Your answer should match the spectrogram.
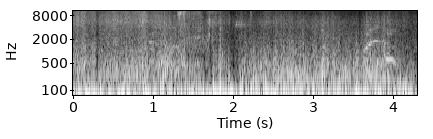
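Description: Strong wind buffeting the camera's microphone: a loud, continuous low rumble.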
